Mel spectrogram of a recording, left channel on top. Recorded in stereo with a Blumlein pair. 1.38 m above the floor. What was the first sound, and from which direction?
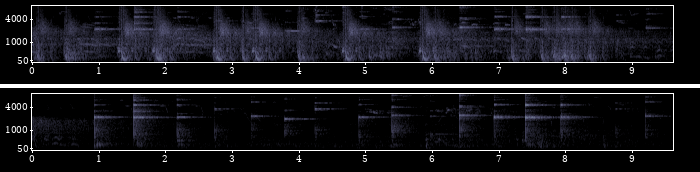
A clink, 40° right.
